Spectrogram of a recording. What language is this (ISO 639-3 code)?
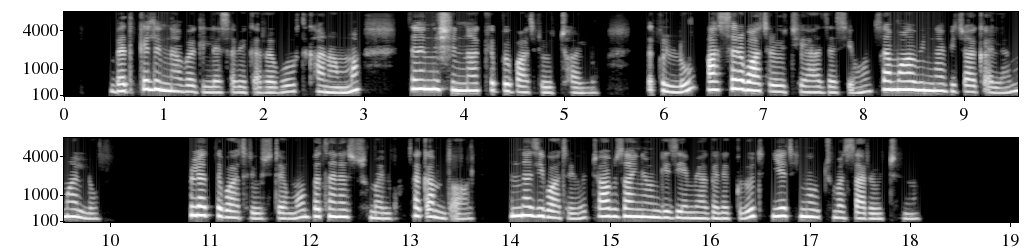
amh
